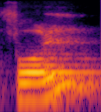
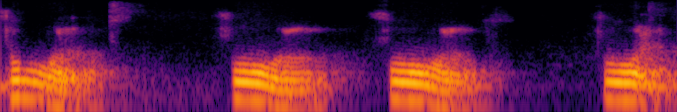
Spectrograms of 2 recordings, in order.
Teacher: tienes que mantener la labialización, pero está más abierta que nuestra O.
